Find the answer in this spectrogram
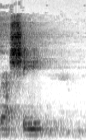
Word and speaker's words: rachis: The center part here is the rachis, sometimes pronounced rashi.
